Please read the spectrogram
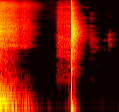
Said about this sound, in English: Get it because I put the slap in there too.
